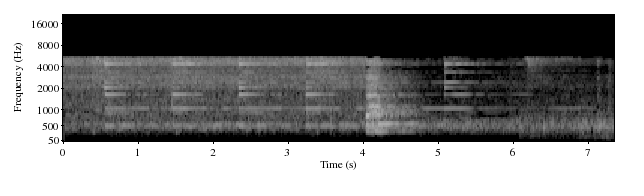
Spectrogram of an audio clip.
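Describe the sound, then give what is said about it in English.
Passenger train number 507 of the Royal Blue Line, arriving from New York, rolls into Wilmington station on track 1 with steady metallic clanks and ringing tones, building to a louder jolt before the rumble eases and settles. “Now arriving from New York on track 1, train number 507, Royal Blue Line.”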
